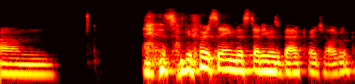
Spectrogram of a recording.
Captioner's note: laughs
